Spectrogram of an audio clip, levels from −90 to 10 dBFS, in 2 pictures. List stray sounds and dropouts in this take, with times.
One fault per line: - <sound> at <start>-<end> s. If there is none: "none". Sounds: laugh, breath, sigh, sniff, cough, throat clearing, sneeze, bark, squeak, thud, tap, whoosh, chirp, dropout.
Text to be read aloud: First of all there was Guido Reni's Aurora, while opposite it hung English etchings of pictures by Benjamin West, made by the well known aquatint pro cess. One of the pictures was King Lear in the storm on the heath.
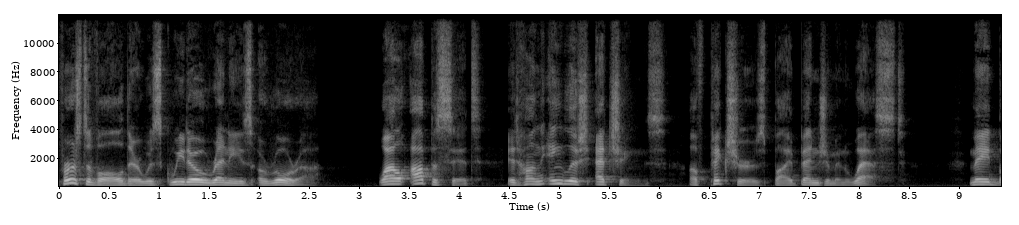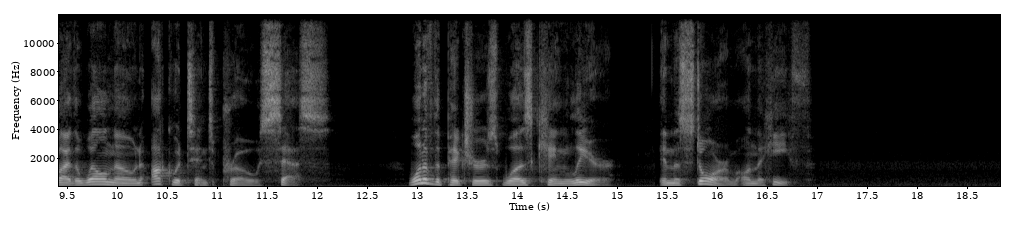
none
